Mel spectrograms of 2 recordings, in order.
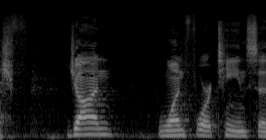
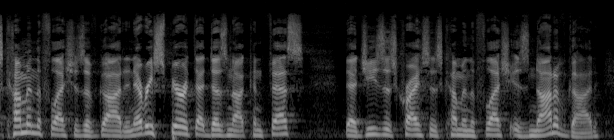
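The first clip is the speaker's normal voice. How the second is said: firm, louder scripture reading from the pulpit; 5 dB louder than usual. Acted. Pastor reading First John to his congregation, firm and louder. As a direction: proclaim the verse with weight.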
